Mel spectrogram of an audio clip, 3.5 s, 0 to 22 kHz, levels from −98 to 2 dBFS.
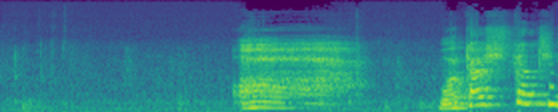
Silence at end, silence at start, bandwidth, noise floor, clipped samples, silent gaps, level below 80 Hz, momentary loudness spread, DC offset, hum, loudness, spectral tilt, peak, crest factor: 0 s; 0.05 s; 15 kHz; -39 dBFS; under 0.1%; none; -46 dBFS; 20 LU; under 0.1%; none; -14 LUFS; -4 dB/octave; 0 dBFS; 16 dB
